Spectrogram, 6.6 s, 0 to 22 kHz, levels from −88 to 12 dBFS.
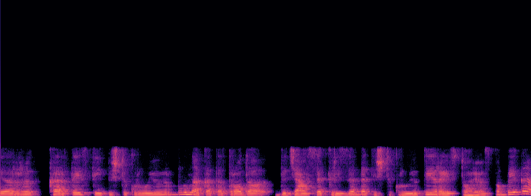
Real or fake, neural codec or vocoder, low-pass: real; none; 5.4 kHz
